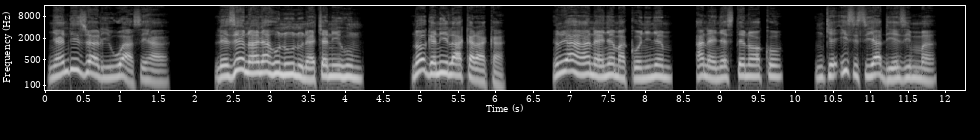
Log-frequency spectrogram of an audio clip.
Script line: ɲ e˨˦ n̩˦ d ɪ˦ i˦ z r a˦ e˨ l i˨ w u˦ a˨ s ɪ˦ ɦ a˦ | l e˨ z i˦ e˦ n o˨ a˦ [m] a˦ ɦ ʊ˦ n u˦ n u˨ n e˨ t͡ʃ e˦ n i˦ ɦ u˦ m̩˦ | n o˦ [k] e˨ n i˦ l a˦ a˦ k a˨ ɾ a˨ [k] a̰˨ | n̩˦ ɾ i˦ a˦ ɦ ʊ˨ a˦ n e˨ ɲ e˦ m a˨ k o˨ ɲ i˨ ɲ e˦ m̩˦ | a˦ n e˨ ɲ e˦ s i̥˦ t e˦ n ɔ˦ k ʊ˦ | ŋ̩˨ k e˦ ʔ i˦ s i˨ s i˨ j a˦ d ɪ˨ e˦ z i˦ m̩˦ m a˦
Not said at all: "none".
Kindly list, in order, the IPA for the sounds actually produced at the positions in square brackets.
ɲ, ɡ, k

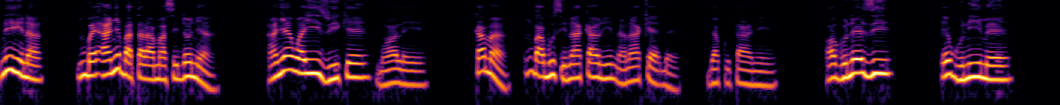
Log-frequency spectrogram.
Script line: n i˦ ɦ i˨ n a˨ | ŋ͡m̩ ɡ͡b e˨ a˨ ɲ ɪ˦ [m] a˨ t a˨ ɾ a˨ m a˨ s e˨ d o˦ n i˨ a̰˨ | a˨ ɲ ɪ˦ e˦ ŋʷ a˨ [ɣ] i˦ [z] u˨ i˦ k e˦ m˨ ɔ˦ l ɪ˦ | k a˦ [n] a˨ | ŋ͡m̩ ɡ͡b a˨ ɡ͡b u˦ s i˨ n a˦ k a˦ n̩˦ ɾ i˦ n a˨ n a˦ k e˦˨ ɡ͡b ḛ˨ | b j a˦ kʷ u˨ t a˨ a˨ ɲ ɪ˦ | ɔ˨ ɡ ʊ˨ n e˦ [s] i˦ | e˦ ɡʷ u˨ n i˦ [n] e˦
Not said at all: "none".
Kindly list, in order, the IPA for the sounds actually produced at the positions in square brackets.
b, ɣ, z, m, z, m

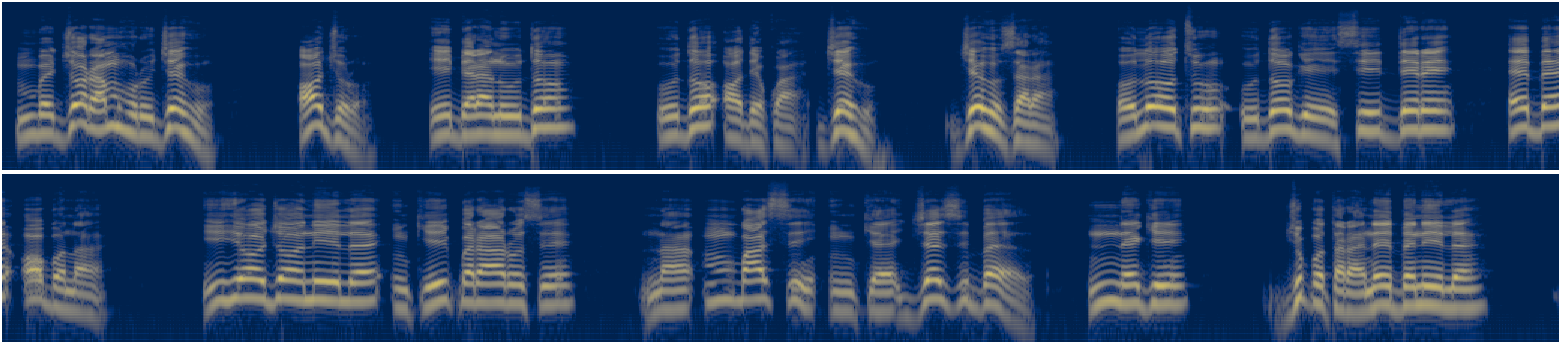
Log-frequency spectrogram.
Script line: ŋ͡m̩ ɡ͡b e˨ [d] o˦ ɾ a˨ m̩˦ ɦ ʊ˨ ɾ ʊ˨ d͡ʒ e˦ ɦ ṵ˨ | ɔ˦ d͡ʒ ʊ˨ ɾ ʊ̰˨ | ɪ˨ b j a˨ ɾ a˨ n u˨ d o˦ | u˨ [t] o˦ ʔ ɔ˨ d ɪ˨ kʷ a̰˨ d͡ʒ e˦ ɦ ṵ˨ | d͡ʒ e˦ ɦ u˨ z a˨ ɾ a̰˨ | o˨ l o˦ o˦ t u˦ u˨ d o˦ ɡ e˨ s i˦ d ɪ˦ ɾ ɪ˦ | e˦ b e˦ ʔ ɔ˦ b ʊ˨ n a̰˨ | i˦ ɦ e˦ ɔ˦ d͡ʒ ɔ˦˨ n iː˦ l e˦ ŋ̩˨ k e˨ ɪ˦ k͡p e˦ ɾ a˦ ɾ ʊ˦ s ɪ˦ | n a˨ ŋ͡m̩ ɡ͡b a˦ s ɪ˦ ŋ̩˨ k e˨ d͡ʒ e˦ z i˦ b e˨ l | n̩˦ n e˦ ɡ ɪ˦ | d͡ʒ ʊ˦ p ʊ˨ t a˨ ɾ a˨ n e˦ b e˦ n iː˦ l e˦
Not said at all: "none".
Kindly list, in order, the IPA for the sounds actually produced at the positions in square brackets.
d͡ʒ, d

